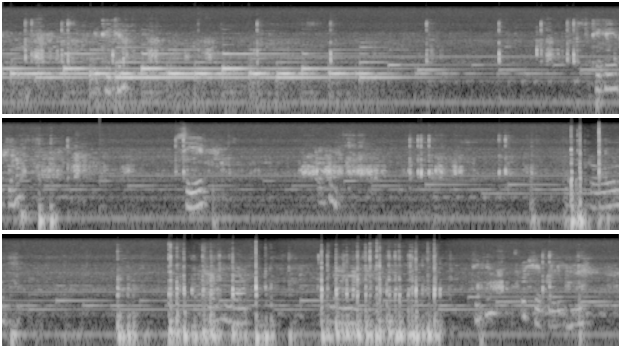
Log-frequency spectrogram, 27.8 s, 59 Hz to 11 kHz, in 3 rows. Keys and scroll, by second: 19.0-19.9 typing, 21.7-23.8 typing, 25.1-26.9 typing.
